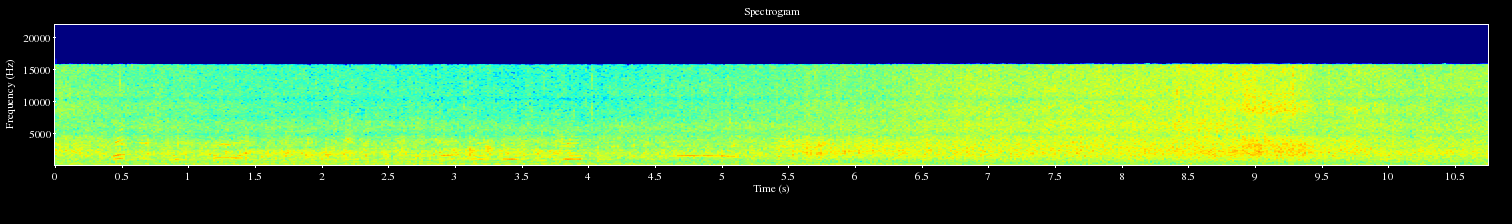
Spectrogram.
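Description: Ocean surf breaking and washing in the shallows, with the scattered distant voices of many bathers. A steady low engine hum runs beneath, its upper tones fading out a little past the middle.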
